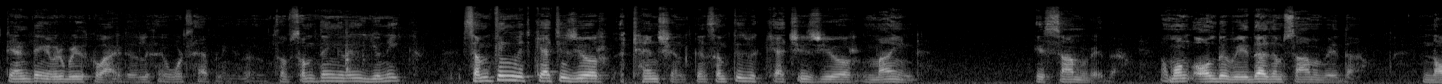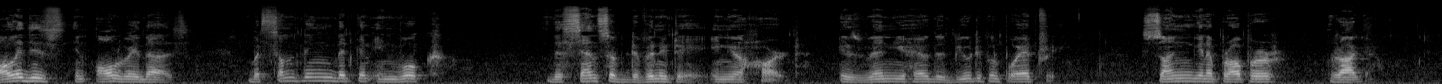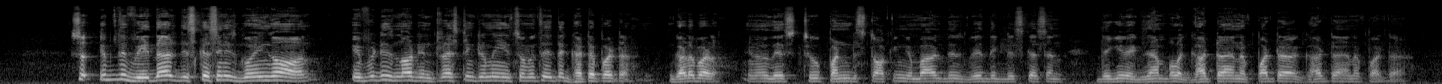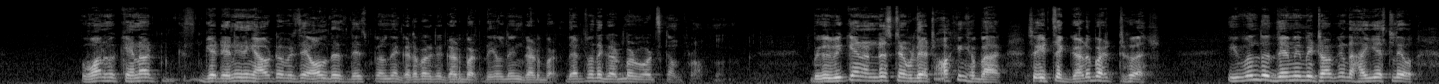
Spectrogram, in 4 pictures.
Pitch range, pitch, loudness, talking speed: 125-160 Hz, 135 Hz, -25 LUFS, 160 wpm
